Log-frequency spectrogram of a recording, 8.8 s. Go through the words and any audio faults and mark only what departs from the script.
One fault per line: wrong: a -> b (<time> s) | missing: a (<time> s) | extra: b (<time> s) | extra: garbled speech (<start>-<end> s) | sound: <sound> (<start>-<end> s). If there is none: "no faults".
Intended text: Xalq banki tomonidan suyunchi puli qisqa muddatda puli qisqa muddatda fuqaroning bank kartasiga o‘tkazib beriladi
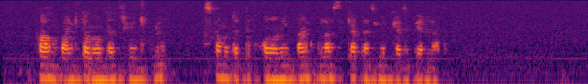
missing: puli qisqa muddatda (3.8 s)
extra: plastik (4.8 s)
